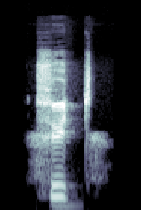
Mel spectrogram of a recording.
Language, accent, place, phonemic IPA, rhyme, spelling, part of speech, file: French, France, Lyon, /fyt/, -yt, fûtes, verb, LL-Q150 (fra)-fûtes.wav
- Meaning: second-person plural past historic of être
